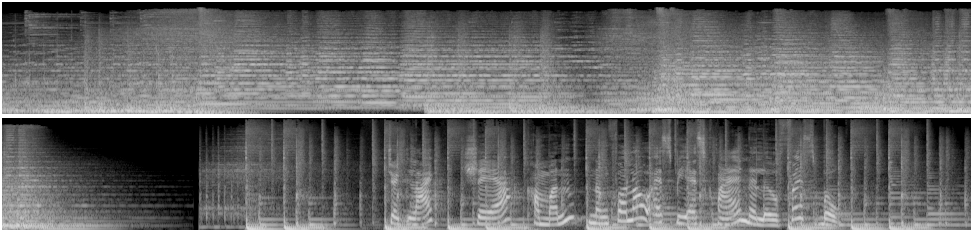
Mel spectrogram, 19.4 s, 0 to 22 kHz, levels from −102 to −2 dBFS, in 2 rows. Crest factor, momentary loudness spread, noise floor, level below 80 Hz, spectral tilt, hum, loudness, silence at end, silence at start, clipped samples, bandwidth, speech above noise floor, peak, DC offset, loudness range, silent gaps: 14 dB; 8 LU; -65 dBFS; -34 dBFS; -5.5 dB/octave; none; -26 LUFS; 0 s; 0 s; under 0.1%; over 20 kHz; 42 dB; -12 dBFS; under 0.1%; 5 LU; 11.60-11.66 s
